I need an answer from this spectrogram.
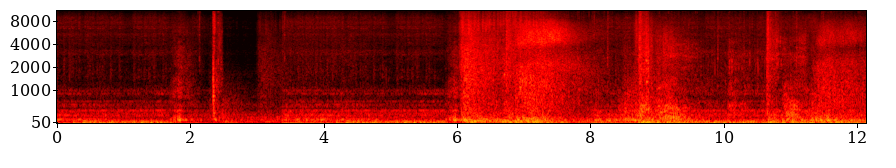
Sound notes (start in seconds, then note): none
